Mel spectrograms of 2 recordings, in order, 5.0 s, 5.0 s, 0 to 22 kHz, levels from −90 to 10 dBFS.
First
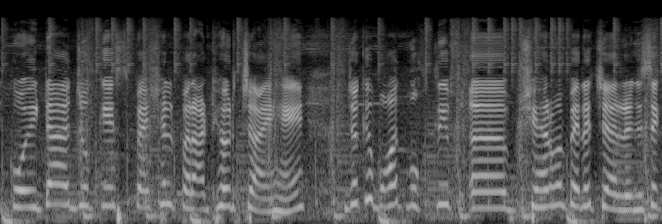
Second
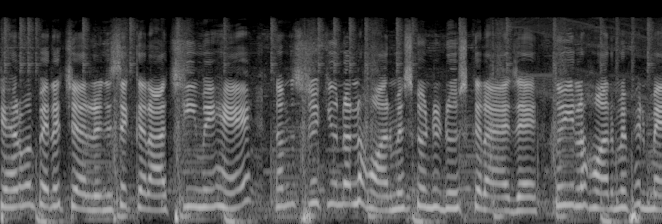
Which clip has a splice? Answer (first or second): second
